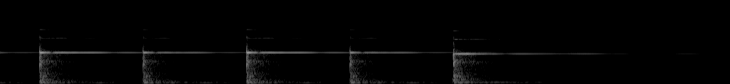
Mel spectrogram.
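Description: A single high, bell-like keyboard note repeated about once a second, five times, the last one left to ring out and fade as the track ends.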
